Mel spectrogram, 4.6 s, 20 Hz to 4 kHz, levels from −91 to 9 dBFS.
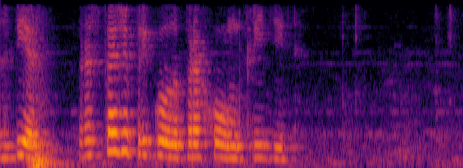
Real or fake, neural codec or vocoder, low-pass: real; none; 3.6 kHz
